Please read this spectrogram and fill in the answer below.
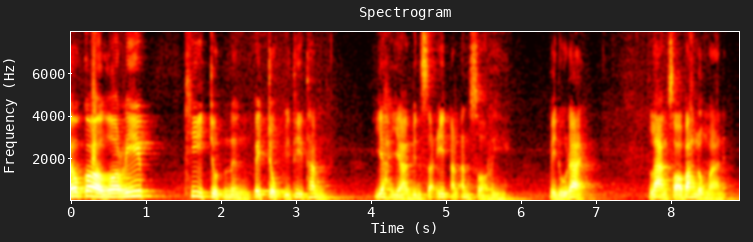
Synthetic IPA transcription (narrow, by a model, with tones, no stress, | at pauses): lɛː˦˥wkɔː˥˩ɣɔ˧ɾiː˦˥p̚ | t̪ʰiː˥˩t͡ɕu˨˩t̪̚nɯ˨ŋpa˧jt͡ɕo˨˩p̚juː˧t̪ʰiː˥˩t̪ʰa˥˩n | ja˦˩hjaː˧bi˧nsa̰˧ʔḭː˦˥t̪̚ʔa̰˧nʔa̰˥˩nsɔː˧ɾiː˧ | ma˥˩jduː˧daː˥˩j | laː˥˩ŋsɔː˨˦ba˦˥lo˧ŋmaː˧ni˧˩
